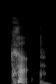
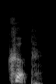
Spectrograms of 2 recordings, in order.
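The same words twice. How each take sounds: First: It has the newer Southern English vowel. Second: It has the older Northern English vowel. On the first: This is the newer pronunciation. "that vowel sound was starting to change in the south of England" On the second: This is the older pronunciation. "The northern part retained the older vowel sound"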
